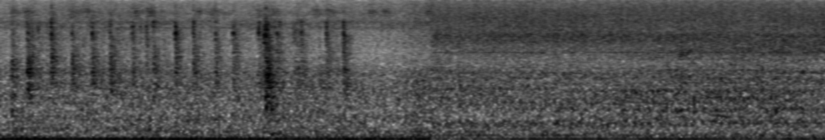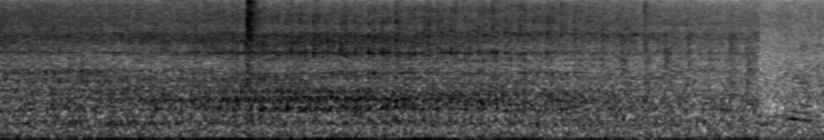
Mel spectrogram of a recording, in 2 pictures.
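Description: An engine on the houseboat running steadily with a low, even hum. The texture shifts slightly about two seconds in, then holds steady.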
